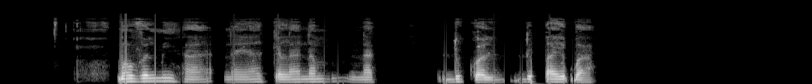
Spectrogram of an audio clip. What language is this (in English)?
Gidar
